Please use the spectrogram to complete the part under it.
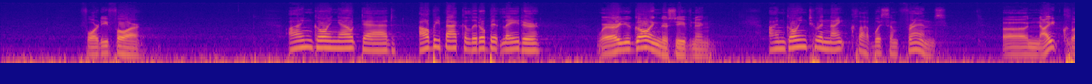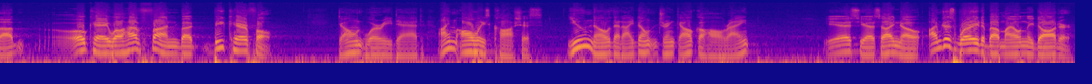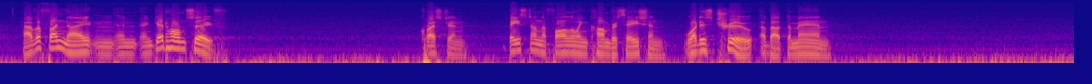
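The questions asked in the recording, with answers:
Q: Based on the following conversation, what is true about the man?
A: He is the father of an only daughter and worries about her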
